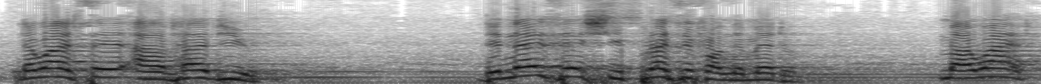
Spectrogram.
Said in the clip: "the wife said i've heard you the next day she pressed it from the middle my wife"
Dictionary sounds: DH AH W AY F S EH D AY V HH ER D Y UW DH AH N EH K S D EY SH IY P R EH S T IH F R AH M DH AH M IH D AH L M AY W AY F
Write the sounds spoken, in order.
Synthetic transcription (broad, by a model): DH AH W AY F S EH AY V HH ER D Y UW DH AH N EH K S D EY SH IY P R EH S IH F R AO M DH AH M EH D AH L M AY W AY F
